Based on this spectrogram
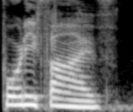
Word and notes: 45: American English

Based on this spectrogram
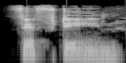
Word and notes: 15: British English

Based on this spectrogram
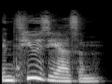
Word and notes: enthusiasm: British English

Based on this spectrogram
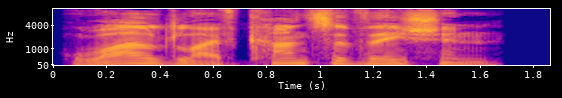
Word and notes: wildlife conservation: American English

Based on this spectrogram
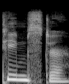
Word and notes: teamster: American English

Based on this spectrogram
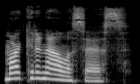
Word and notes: market analysis: American English

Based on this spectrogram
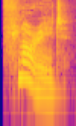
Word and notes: florid: British English

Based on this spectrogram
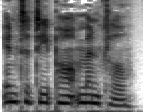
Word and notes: interdepartmental: British English

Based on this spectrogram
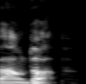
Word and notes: bound up: British English

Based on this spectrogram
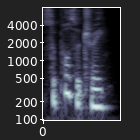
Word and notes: suppository: British English

